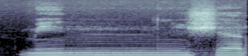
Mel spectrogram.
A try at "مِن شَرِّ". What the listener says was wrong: Not min. إخفاء means to conceal or to hide. That means we're hiding the pronunciation of Noon.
